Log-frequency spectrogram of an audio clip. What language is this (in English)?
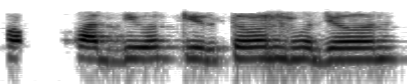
Marathi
